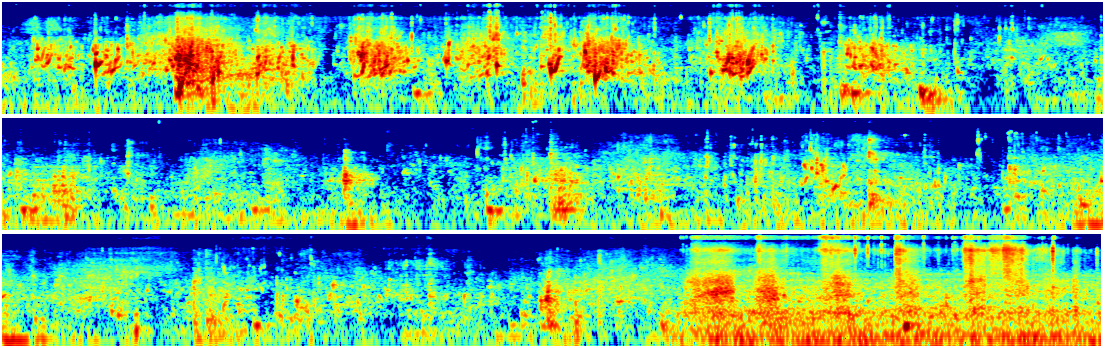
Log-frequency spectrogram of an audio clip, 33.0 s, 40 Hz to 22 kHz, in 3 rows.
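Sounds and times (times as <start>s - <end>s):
sea water lapping at shore: 0.3s - 7.8s, 27.4s - 33.0s
small wave washing: 1.3s - 4.9s, 28.2s - 33.0s.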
